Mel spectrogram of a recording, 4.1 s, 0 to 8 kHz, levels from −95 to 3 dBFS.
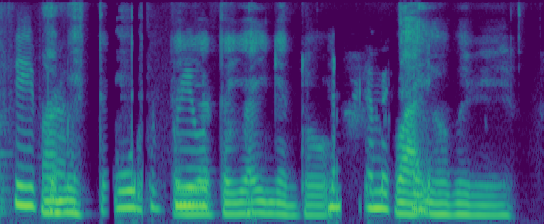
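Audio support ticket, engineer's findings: Echo leak. Delayed copy of the speech, trailing the original by 237 ms. Heard at 0.00–0.09 s, 0.86–1.11 s, 2.48–2.54 s and 3.20–3.25 s. It sits about 20, 30, 25 and 10 dB below the speech. Likely cause: the far end is on a loudspeaker, and its echo canceller let some of the speaker output through its microphone and back down the line.

Speech suppressed in double talk. Speech level collapses in chunks while both sides talk. Heard at 0.58–1.13 s (about 0.3 s affected), 1.59–2.74 s (about 1 s), 2.91–3.00 s and 3.20–4.02 s (about 0.7 s). Deepest drops are around 40 dB, and a mild 10 dB dip at 2.91 s. Likely cause: the echo canceller mistook the talker for loudspeaker echo and attenuated both.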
